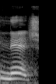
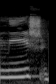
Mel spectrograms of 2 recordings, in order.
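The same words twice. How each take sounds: First: The word ends in a 'ch' sound. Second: The word ends in a soft 'sh' sound. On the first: "But then people say niche" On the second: "I say niche just because I don't hear the T"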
